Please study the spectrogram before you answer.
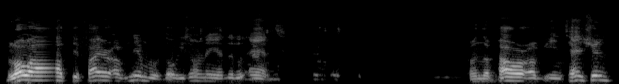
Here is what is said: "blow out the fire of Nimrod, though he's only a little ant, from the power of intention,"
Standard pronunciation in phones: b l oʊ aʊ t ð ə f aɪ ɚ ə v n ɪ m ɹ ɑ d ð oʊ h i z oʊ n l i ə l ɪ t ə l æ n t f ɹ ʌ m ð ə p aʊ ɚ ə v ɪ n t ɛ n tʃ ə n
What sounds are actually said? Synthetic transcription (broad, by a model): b l oʊ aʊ t ð ə f aɪ ɚ ə v n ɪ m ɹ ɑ ð oʊ h i z oʊ n l i ə l ɪ t l æ n t f ɹ ʌ m ð ə p aʊ ɚ ə v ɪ n t ɛ n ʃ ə n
